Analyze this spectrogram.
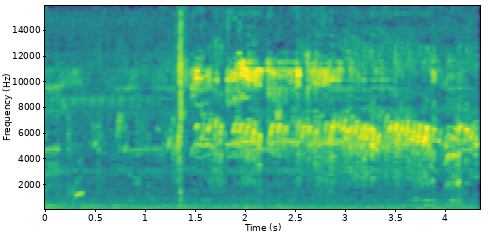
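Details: Common myna chicks being fed a lizard by a parent; after a quiet start, harsh, hissing high-pitched begging bursts come rapidly and overlap, growing louder through the second half.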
